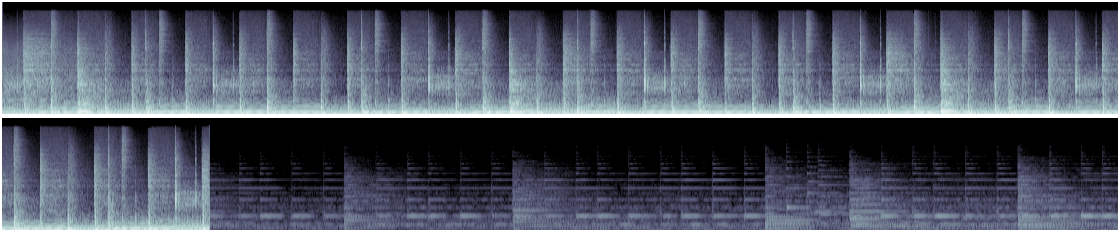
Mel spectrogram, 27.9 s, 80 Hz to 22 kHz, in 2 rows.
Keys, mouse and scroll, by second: 4.9-6.7 alt+scroll down 32, 7.3-8.6 scroll up 5, 9.1 middle click, 12.9 click, 15.1 KP_1, 16.4 r, 24.3 shift+middle click, 25.2 scroll up 4, 25.9-27.2 scroll up 4, 27.2 g.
